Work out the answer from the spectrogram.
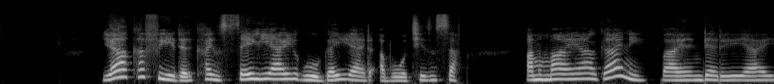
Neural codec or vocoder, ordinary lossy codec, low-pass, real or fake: codec, 16 kHz in and 24 kHz out, 0.6 kbps, FocalCodec, streaming, 4096 codes; none; 10.8 kHz; fake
